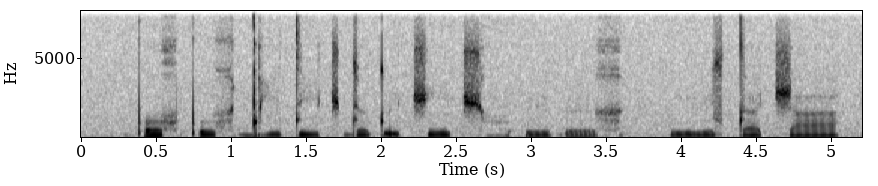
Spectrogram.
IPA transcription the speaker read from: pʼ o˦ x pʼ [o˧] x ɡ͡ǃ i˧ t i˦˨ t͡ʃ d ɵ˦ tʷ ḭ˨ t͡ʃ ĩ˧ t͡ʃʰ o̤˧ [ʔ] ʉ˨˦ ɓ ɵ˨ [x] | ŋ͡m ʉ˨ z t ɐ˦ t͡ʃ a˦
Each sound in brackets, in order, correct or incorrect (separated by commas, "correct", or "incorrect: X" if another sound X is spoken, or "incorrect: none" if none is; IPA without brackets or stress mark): incorrect: u˧, correct, correct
